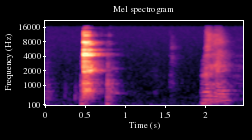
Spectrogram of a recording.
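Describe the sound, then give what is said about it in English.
Glasses clink together in a toast, a sharp bright ring followed by a second, longer and softer clinking, with no talking. “Sorry, you need us to cheers again. Please.”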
